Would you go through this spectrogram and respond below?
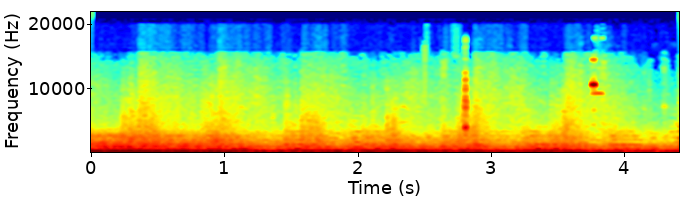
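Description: Weapons in the Roguetech video game fire at an Orion mech, producing a continuous, heavy rumble of booms and blasts that never lets up.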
